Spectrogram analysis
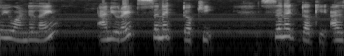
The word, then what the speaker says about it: synecdoche: So that also you underline and you write synecdoche. Synecdoche. I'll spell it.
